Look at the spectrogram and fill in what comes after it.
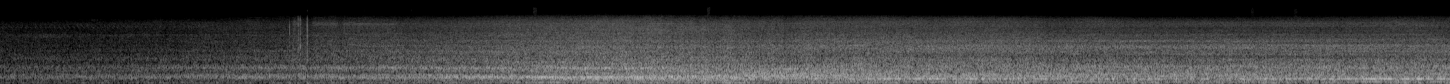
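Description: Train approaching and running past at close range: the rumble of wheels on rails grows over the first five seconds, then holds loud as the cars go by, with a steady low tone under it.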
